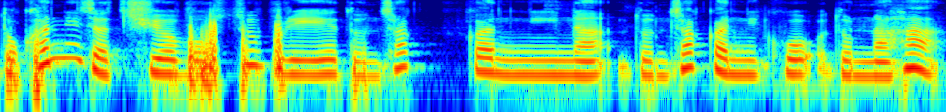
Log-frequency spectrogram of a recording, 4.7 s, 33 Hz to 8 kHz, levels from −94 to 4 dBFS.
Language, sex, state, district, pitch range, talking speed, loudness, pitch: Garo, female, Meghalaya, West Garo Hills, 210-295 Hz, 90 wpm, -18 LUFS, 225 Hz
